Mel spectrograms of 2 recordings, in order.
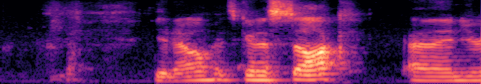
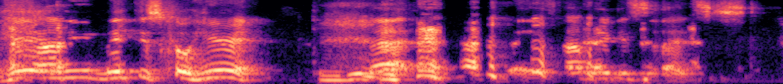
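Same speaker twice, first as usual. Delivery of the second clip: laughing plea; 8 semitones higher, 8 dB louder than usual. Retold or imitated. Asking wife to fix writing.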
